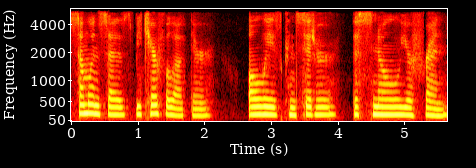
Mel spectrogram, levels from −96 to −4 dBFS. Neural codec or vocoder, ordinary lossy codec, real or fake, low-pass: none; AAC, 24 kbps; real; 5.4 kHz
